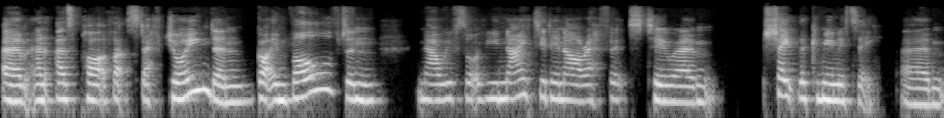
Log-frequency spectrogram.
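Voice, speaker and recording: A woman speaks fairly slowly in a mid-range voice with some breathiness and normal pitch movement. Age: 30s. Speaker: podcast co-host, marketing director. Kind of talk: casual chat.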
